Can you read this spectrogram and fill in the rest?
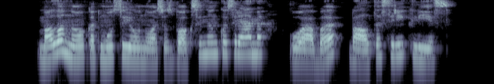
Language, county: Lithuanian, Kaunas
